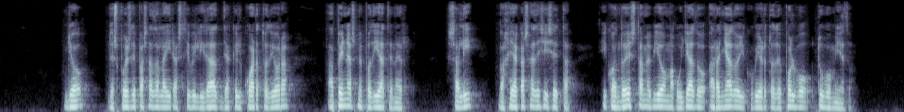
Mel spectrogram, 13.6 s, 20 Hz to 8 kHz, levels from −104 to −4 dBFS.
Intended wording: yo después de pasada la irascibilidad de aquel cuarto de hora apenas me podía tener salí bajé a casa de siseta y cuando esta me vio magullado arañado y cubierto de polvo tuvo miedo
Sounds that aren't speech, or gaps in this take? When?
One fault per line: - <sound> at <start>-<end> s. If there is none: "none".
none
